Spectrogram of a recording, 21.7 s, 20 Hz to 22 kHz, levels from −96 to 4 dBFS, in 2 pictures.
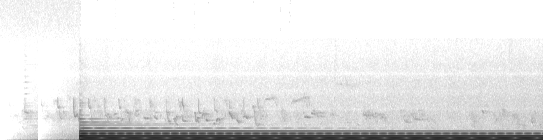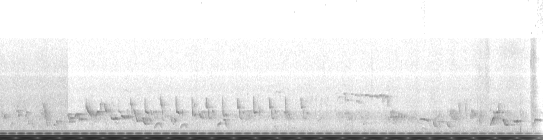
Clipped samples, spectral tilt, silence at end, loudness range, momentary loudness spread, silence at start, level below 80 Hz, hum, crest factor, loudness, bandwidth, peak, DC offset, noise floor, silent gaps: under 0.1%; -11.5 dB/octave; 0.05 s; 4 LU; 4 LU; 1.6 s; -48 dBFS; none; 14 dB; -16 LUFS; 3.5 kHz; -2 dBFS; under 0.1%; -71 dBFS; none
